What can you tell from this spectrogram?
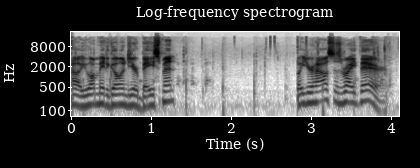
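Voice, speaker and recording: Speaking at a fairly quick pace in an American accent, a man with a fairly high pitch shows ordinary pitch variation. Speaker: gaming streamer. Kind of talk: casual chat. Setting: live stream. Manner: animated.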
